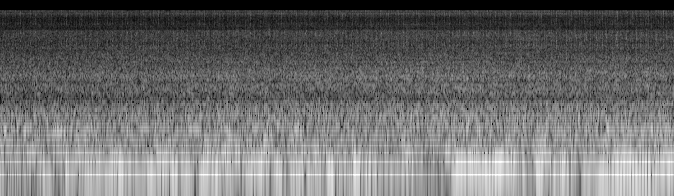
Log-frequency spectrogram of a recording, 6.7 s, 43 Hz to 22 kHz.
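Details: 2014 Dodge Durango 3.6L 4x4 with a P0304 cylinder 4 misfire despite a new coil and injector, warming up: low, steady idle with an even firing note, no knocks or ticks standing out; idles smoothly.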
